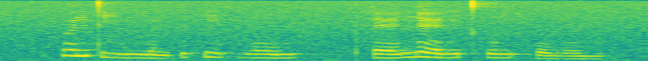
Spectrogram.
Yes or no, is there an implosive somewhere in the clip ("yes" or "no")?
no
